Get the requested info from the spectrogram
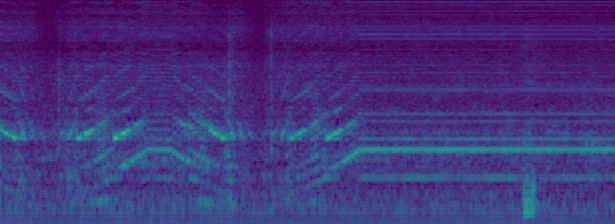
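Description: Stepper motor of an Orion SkyView Pro GoTo mount driving its brass right-ascension gears, with a whine that glides up and down in pitch over the first few seconds, then holds steady. The motor and gears turn, but the telescope does not move on that axis.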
